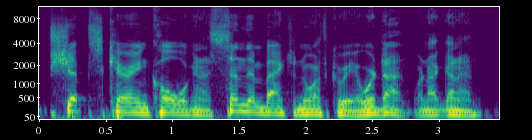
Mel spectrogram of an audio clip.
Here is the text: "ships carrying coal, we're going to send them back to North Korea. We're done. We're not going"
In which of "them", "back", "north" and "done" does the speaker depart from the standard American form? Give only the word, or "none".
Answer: none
